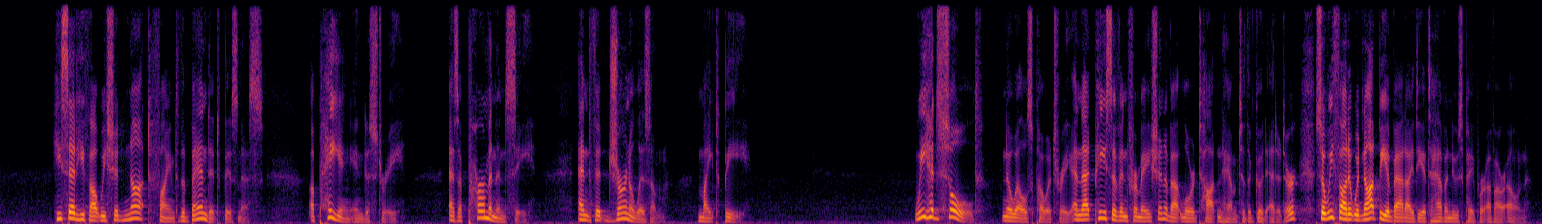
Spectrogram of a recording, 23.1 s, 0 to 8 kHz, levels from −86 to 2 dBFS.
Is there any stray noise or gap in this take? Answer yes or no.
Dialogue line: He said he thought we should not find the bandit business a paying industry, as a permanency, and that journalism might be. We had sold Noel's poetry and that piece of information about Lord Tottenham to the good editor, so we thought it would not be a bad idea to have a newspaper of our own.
no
